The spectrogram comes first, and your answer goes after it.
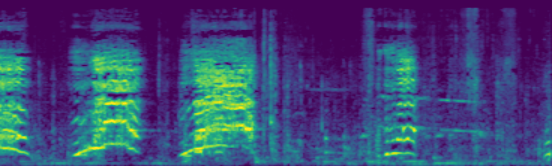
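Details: Goat bleating around the time of giving birth: loud, wavering, nasal bleats of about a second each, three strong ones in quick succession, then a fainter fourth, with soft background noise between.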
